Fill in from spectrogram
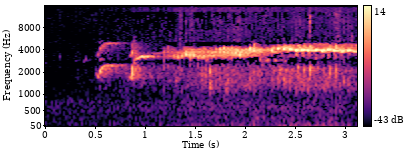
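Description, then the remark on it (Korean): A canary sings, opening with two quick rising whistles and then holding a long, bright, high-pitched trill that carries steadily to the end. No one is talking. “카나리아 소리예요.”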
